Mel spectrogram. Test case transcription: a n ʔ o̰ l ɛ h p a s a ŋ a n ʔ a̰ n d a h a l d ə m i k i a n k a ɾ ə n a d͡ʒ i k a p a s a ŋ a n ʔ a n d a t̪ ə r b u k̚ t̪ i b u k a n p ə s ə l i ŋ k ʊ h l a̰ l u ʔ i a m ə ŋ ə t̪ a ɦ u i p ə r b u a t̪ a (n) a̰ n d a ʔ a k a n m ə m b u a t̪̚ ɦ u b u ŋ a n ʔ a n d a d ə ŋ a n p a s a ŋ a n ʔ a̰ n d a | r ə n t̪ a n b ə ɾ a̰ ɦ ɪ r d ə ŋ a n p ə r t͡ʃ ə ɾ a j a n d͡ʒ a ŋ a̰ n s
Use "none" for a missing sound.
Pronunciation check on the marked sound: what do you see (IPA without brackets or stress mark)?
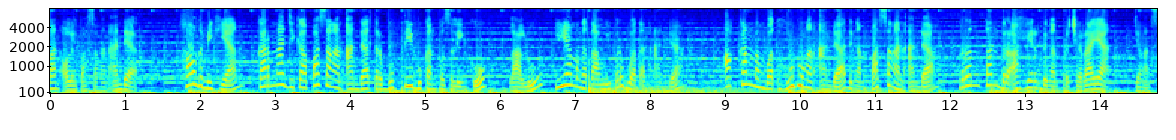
n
